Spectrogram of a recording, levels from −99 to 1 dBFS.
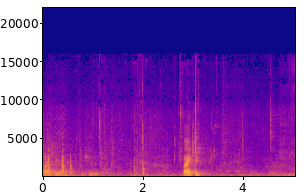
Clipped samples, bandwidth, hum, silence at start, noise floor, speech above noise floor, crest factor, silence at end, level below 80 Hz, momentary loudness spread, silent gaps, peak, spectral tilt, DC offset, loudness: under 0.1%; 16 kHz; none; 0 s; -45 dBFS; 21 dB; 26 dB; 0 s; -52 dBFS; 25 LU; none; -4 dBFS; -5.5 dB/octave; under 0.1%; -26 LUFS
